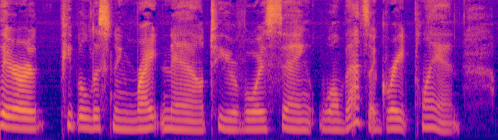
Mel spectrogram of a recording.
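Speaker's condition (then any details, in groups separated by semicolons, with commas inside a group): No condition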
